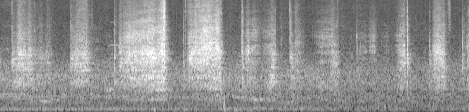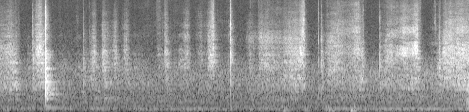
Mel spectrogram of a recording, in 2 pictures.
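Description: A plastic gift card used as a squeegee, rubbed in repeated uneven strokes over a wet, soaped vinyl decal on a motorcycle fuel tank, pushing the water and bubbles out from under it so it sticks. A single sharp tap about halfway through is the loudest sound.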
